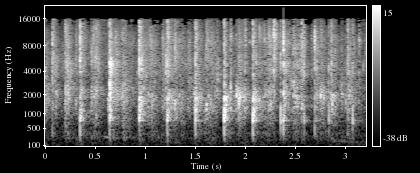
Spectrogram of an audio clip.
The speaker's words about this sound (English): Thank you. Please give a clap.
